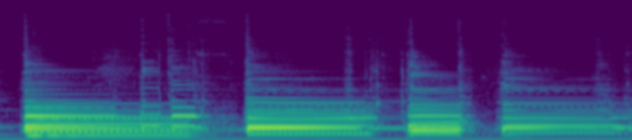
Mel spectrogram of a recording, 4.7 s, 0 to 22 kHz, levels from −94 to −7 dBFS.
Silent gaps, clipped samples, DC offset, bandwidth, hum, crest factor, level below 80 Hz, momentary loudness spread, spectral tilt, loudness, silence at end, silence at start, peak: none; under 0.1%; 0.1%; 4.4 kHz; none; 18 dB; -76 dBFS; 13 LU; -10.5 dB/octave; -31 LUFS; 0 s; 0.15 s; -14 dBFS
